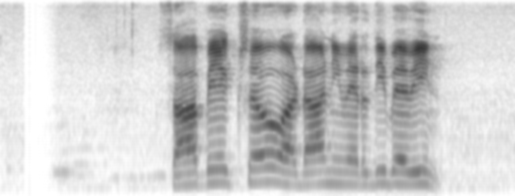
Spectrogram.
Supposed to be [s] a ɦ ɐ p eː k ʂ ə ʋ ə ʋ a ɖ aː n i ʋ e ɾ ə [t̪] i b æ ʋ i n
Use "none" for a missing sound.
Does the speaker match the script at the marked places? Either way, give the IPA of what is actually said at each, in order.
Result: s, d̪

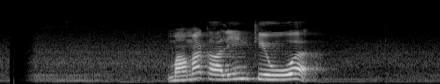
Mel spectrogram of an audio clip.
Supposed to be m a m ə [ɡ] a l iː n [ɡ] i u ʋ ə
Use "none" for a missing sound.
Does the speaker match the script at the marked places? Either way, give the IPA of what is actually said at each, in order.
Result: k, k

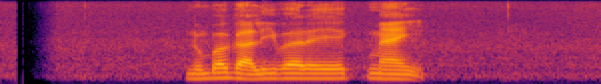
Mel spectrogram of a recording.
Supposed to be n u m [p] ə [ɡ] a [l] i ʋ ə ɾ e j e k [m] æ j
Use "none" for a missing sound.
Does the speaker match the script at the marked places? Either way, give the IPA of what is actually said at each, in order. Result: b, ɡ, l, m

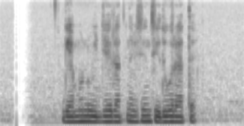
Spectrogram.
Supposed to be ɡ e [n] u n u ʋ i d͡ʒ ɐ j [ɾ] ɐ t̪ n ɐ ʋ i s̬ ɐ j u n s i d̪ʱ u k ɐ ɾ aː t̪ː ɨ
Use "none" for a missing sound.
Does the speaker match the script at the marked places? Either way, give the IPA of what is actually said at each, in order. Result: m, ɾ

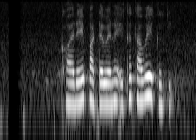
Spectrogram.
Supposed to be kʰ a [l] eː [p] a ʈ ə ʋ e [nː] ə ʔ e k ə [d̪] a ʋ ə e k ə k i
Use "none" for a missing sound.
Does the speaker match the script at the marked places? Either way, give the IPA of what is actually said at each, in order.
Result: ɾ, p, n, t̪

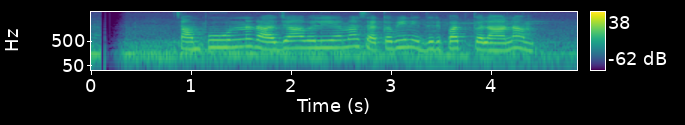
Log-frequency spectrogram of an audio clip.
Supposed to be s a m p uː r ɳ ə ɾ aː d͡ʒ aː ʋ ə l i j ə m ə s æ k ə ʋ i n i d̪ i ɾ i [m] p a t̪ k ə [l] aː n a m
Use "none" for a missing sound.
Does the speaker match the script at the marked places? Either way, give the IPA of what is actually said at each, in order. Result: none, l

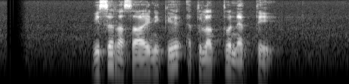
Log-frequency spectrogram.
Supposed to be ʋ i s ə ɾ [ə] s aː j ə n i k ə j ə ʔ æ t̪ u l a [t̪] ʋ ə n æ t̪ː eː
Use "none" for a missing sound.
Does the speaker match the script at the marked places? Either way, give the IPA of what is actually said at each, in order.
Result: a, t̪

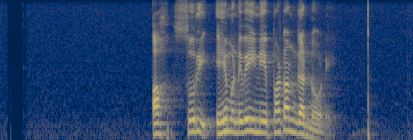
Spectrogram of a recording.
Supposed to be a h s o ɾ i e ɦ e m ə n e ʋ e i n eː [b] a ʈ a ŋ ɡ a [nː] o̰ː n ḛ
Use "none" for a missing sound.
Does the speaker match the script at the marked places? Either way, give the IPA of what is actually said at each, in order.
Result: p, nː

